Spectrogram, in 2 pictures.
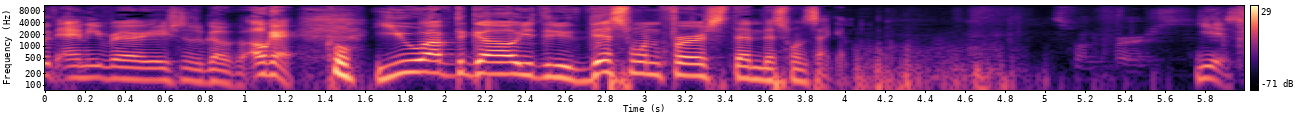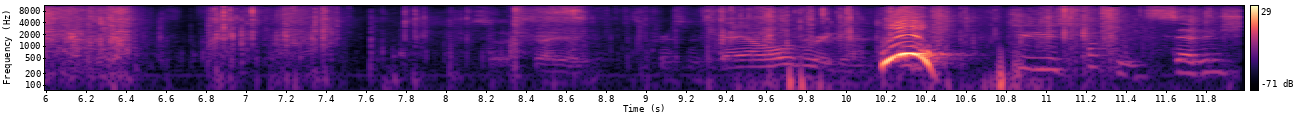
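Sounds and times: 
speech: 0.0s - 4.2s, 5.8s - 6.3s
gift wrapping paper ripping and crinkling: 5.9s - 11.9s
excited exclamation: 10.1s - 11.1s.

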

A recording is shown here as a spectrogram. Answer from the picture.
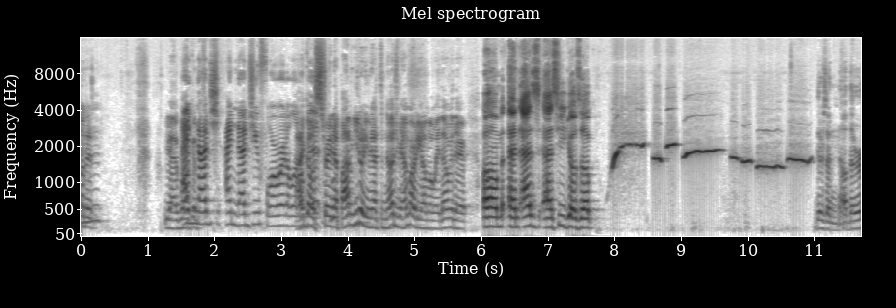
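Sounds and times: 
speech: 0.0s - 0.4s, 1.2s - 7.8s, 11.0s - 11.6s
song whistled as a clear high melody: 7.9s - 11.2s.

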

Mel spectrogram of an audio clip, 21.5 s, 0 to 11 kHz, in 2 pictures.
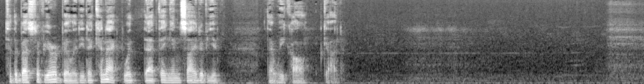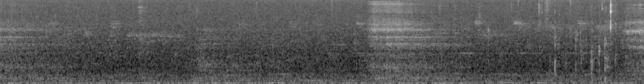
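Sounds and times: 
low hum: 0.0s - 21.4s
speech: 0.1s - 3.8s, 4.4s - 5.8s
slow airy breathing in and out: 3.7s - 4.5s, 5.9s - 21.4s.

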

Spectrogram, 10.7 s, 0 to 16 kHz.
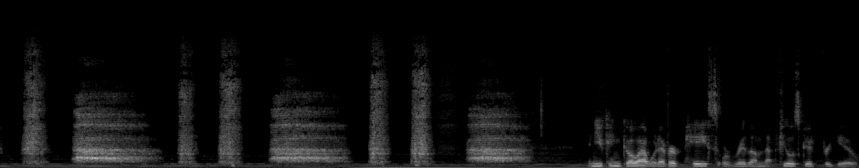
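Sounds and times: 
quick sharp breathwork inhales through the mouth into the belly and chest: 0.0s - 7.3s
speech: 7.4s - 10.7s.

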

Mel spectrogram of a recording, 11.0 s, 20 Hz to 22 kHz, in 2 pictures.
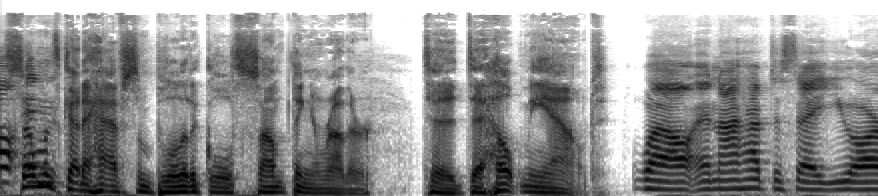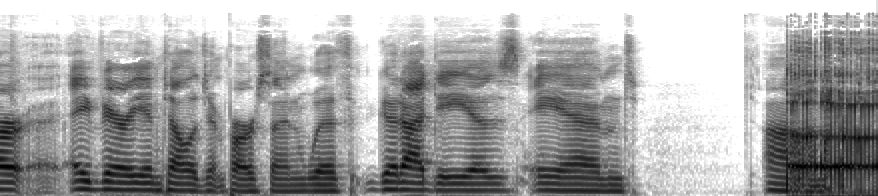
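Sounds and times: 
speech: 0.0s - 9.5s, 10.3s - 10.8s
loud croaking belch: 10.3s - 10.9s.

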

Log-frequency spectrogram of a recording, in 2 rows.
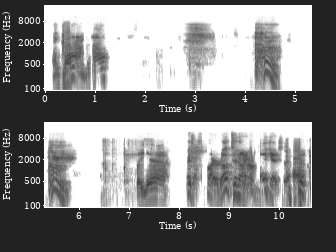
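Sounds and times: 
speech: 0.2s - 1.4s, 4.2s - 4.8s, 5.4s - 5.9s, 7.2s - 10.6s
coughing and throat clearing caused by smoke: 4.1s - 6.0s.

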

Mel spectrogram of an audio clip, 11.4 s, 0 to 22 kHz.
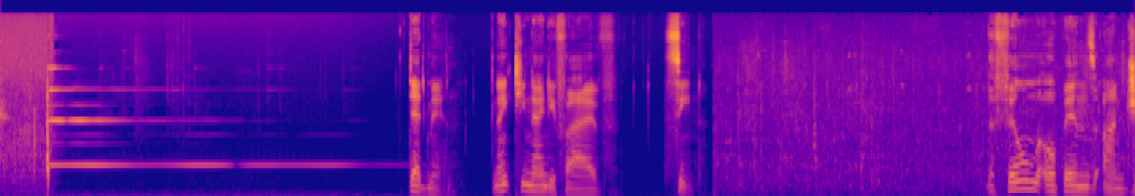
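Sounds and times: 
speech: 4.1s - 7.1s, 9.9s - 11.3s
passenger train clattering along the tracks: 7.2s - 11.3s.

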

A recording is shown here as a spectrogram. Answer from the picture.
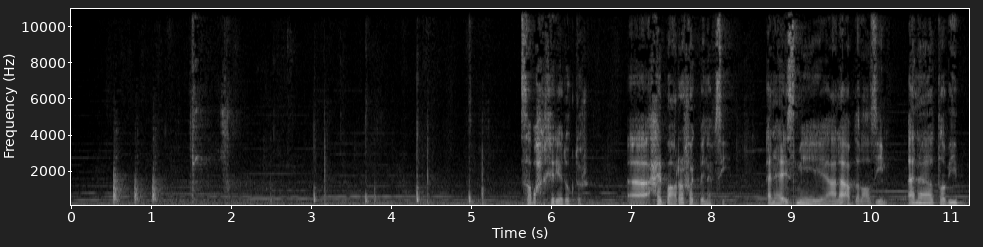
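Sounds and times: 
knocking on a door: 0.5s - 1.2s
speech: 5.7s - 11.2s.

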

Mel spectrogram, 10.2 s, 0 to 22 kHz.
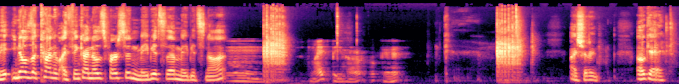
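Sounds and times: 
speech: 0.0s - 4.1s, 4.7s - 6.9s, 8.6s - 10.1s
dice clattering across a hard surface: 4.0s - 4.4s, 7.5s - 8.1s, 9.7s - 10.1s.

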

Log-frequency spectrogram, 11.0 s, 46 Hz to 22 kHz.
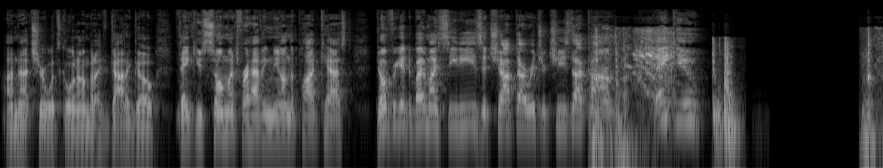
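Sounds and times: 
speech: 0.1s - 9.1s
large heavy wooden door creaking: 7.4s - 9.4s.

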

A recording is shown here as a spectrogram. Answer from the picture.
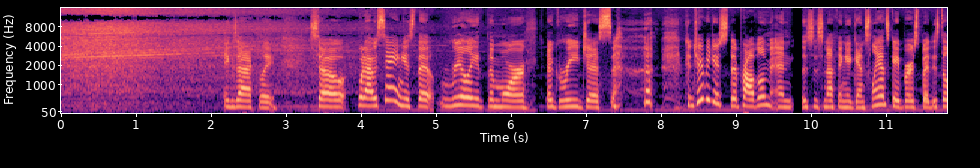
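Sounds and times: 
jet plane taking off: 0.0s - 6.3s
speech: 2.2s - 11.8s.

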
